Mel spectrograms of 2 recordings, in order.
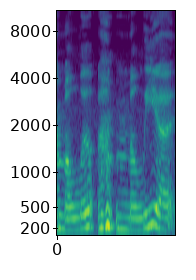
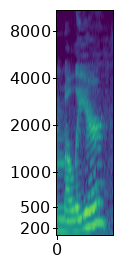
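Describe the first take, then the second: First: The name ends without an added r sound. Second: The name ends with an added r sound.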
